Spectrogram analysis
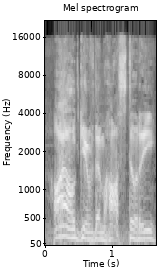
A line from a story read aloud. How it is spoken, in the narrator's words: growled Captain Picard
